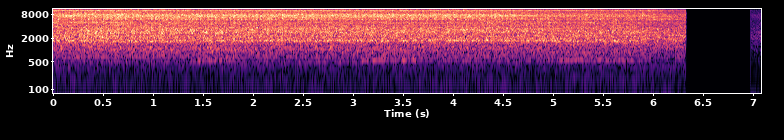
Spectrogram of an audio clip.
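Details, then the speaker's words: Perodua Bezza after replacing the noisy water pump: a smooth, even idle with no whine or rumble, so the earlier noise is gone. "这个 water pump 我们现在已经装好新的上去了，所以现在就 start 车，看一下还有没有刚刚之前的那一个声音。"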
